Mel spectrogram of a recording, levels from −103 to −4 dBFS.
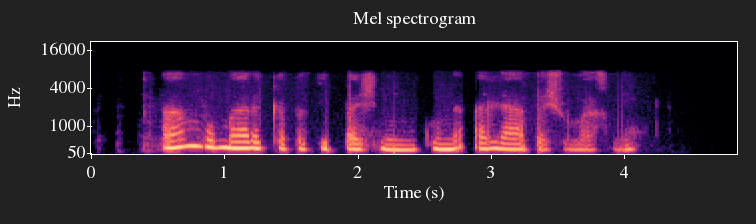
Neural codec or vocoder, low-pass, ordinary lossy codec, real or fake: none; 7.2 kHz; Opus, 16 kbps; real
